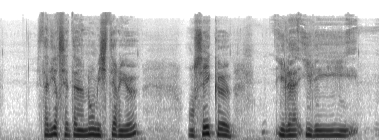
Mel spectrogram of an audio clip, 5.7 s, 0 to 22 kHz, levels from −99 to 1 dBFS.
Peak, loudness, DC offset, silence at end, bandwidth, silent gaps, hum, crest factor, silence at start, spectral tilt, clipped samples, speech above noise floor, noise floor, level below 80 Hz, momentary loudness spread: 0 dBFS; -16 LUFS; under 0.1%; 0.35 s; 15 kHz; none; none; 16 dB; 0.6 s; -5.5 dB/octave; under 0.1%; 43 dB; -58 dBFS; -48 dBFS; 13 LU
